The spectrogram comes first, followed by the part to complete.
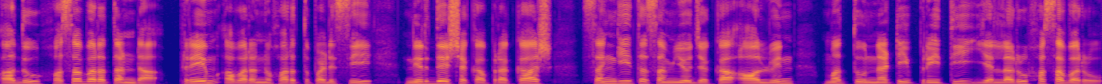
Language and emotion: Kannada, neutral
